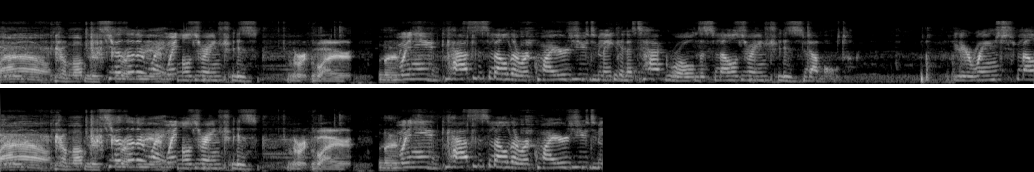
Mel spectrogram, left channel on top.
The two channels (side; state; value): right; drops out; at 6.1 s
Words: come up as Because otherwise, Wayne's range is required. when you cast a spell that requires you to make an attack roll, the spell's range is doubled. Your ranged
